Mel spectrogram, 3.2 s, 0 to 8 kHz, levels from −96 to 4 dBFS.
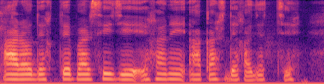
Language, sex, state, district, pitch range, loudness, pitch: Bengali, female, Assam, Hailakandi, 175-185 Hz, -20 LUFS, 180 Hz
